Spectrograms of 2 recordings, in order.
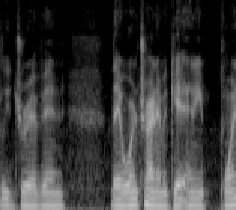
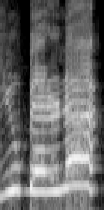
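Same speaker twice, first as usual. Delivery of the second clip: slow, screeching mock threat; imitated warning yell; 17 dB louder, slower than usual. Mother warning the man off, mock high slow yell. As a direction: shriek the warning high and drawn out.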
